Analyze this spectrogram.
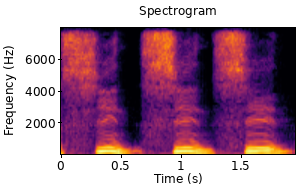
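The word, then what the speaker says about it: שׂין: 자, 그 다음 단어 보게 되면은 하나는 씬. 발음이 씬이에요. 씬 했지만 그냥 씬. 좀 강하게 씬.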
